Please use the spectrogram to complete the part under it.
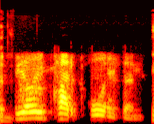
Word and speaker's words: Vasily Podkolzin: I'll say his name around Podkolzin. Is that how? Podkolzin? The player. – Vasily Podkolzin.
